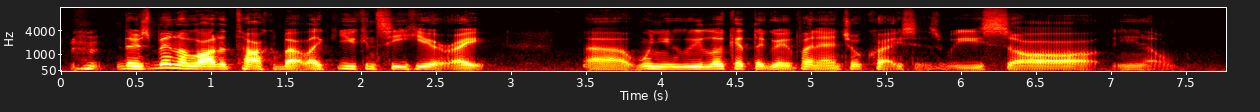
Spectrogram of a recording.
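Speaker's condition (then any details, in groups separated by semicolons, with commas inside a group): No condition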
